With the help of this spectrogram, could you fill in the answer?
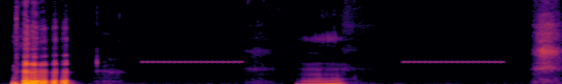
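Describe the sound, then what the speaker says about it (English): Phone ringing in the Hoshi Ori Yume Mirai video game: two bursts of a fast, thin electronic trill, each about a second long, separated by short snatches of other game sounds and a brief voice. "Wake up to the sound of my phone ringing"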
